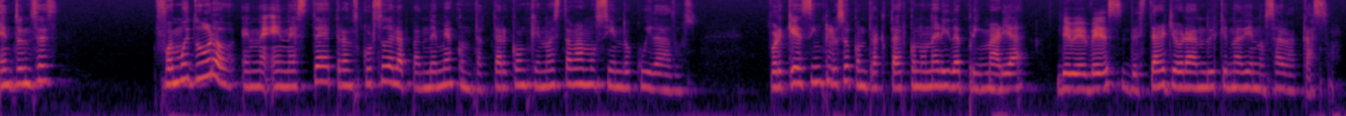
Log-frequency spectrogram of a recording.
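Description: The woman's voice is fairly high in pitch. Her intonation stays fairly even. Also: moderate pace. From Mexico, Huauchinango, Puebla. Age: 20s. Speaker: psychotherapist. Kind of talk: casual interview chat.

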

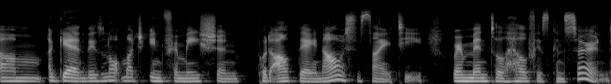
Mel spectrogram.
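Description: A woman talks with a very deep, low pitch and hardly any pauses. The recording is very clean, with a silent background. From Kenya, partly raised abroad including India. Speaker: podcast co-host and media worker. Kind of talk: casual chat.

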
